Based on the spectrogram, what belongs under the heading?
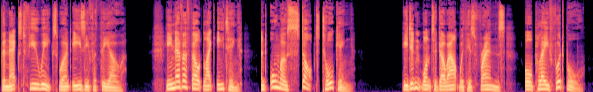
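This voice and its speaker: Slow, deliberate storybook narrator. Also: mid-range voice, animated, no echo, studio quality. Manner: slow, clear, deliberate reading.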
